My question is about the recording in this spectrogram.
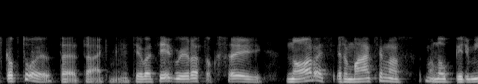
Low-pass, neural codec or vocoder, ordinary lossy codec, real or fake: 3.6 kHz; codec, 16 kHz, 2 kbps, X-Codec, HuBERT features, trained on balanced general audio; Opus, 16 kbps; fake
